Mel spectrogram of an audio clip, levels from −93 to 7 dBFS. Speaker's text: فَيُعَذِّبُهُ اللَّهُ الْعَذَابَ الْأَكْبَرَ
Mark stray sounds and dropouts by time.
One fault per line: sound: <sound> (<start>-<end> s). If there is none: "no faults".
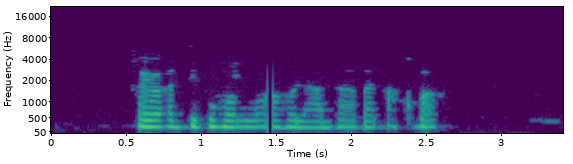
sound: dropout (1.5-1.5 s)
